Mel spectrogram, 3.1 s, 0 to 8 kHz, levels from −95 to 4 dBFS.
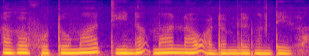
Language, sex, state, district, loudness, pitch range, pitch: Wancho, female, Arunachal Pradesh, Longding, -12 LUFS, 165-190 Hz, 180 Hz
